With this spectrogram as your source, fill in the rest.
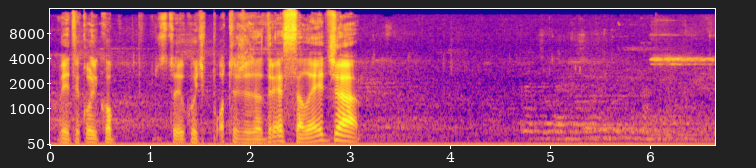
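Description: Shoes squeak on a wooden court.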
